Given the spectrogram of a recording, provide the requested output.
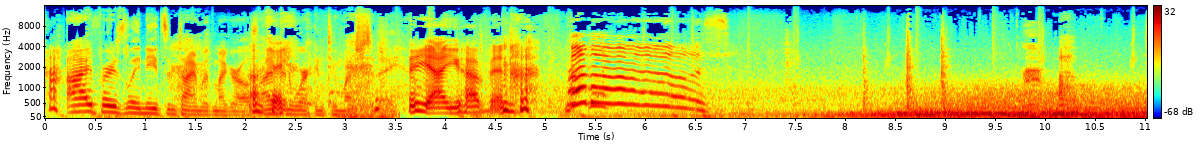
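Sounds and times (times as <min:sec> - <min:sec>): deep rumble: 0:07.6 - 0:11.0.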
